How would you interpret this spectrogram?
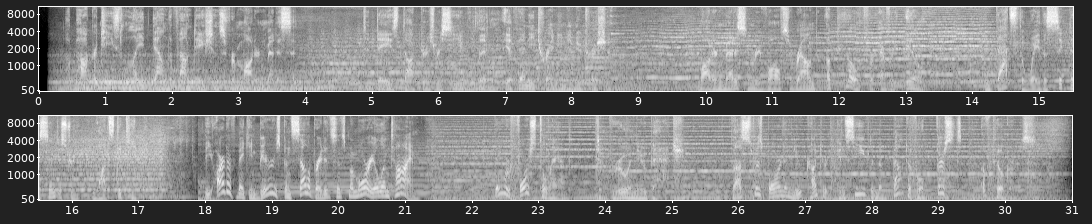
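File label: American narration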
